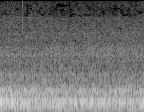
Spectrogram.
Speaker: and it's blowing through here, so that's cool. Also here, do we have lower? No, that's that area is being blown into by the fan.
